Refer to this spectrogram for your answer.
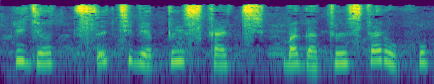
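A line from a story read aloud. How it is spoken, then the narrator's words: Cheerful. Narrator (Russian): весело сказала Джулия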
